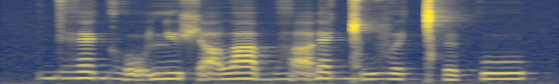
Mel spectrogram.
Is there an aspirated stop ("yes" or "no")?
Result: yes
